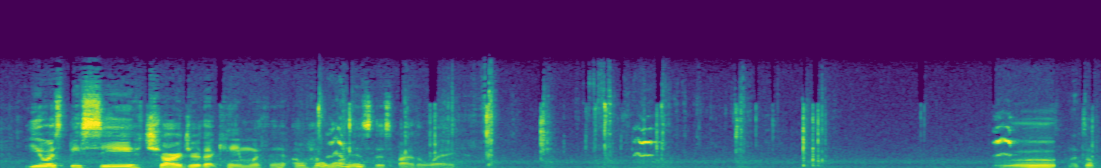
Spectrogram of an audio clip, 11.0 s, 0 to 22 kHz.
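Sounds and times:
bird chirp: 0:03.0 - 0:03.7, 0:06.2 - 0:06.7, 0:09.9 - 0:10.6
cable clicks and rustles: 0:03.2 - 0:08.4, 0:10.8 - 0:11.0.

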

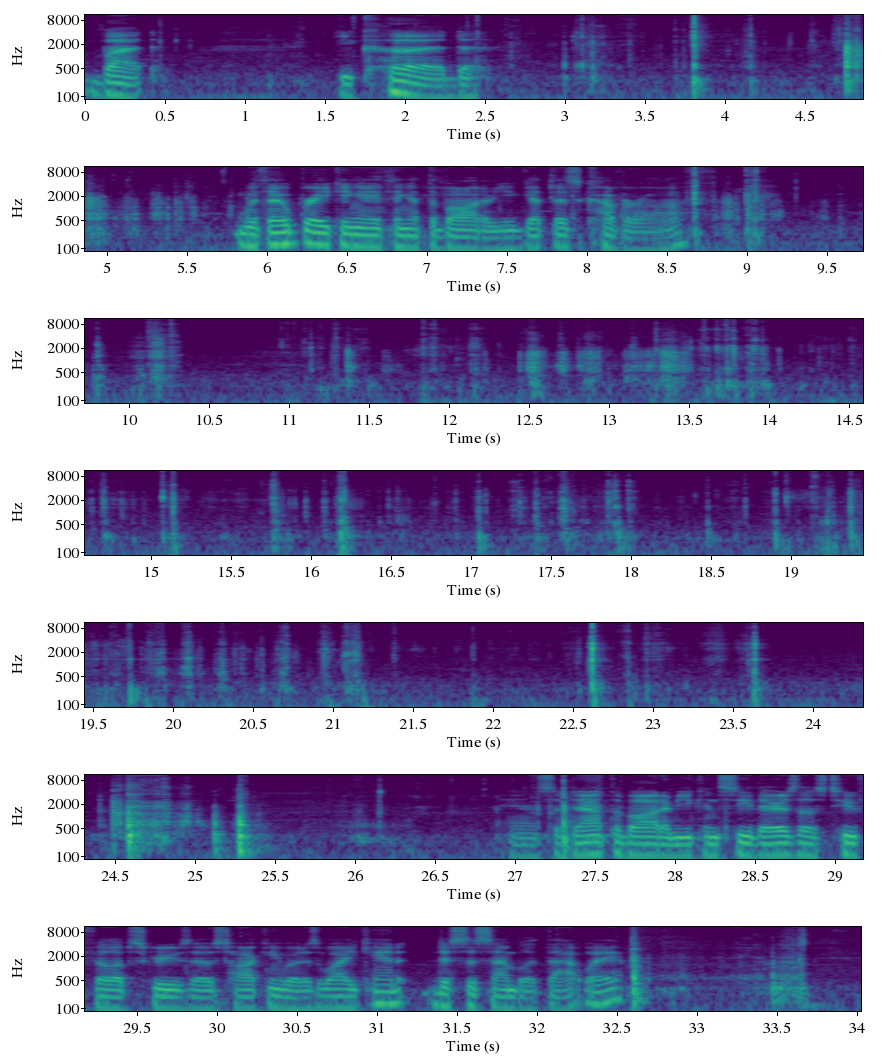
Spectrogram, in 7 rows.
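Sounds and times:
plastic scraping: 0:01.2 - 0:07.2, 0:08.0 - 0:23.7, 0:32.6 - 0:33.9
plastic parts clicking: 0:08.6 - 0:23.7.

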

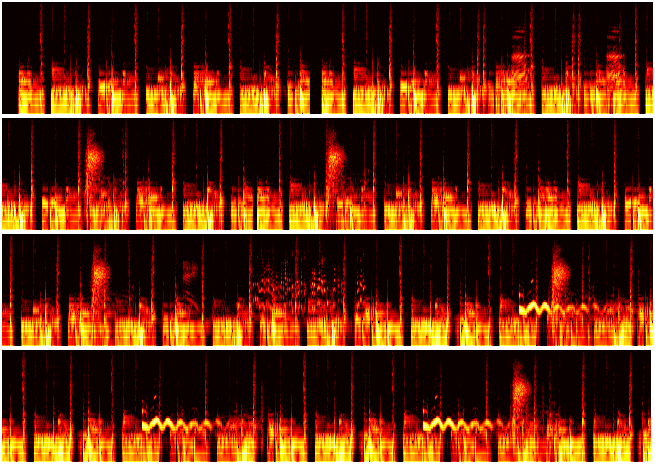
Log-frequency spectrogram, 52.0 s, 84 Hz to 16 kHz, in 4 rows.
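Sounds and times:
background music with beat: 0:00.4 - 0:52.0
warbling comic tone: 0:10.2 - 0:10.6, 0:12.1 - 0:12.5, 0:14.7 - 0:15.3, 0:19.5 - 0:20.3, 0:29.7 - 0:30.0, 0:31.0 - 0:33.4, 0:36.5 - 0:38.3
hissing swoosh: 0:14.6 - 0:15.4, 0:19.5 - 0:20.3, 0:27.8 - 0:28.5, 0:37.0 - 0:37.6, 0:49.2 - 0:49.9
short swish: 0:14.6 - 0:15.5, 0:19.5 - 0:20.4, 0:27.8 - 0:28.6, 0:37.0 - 0:37.8, 0:49.2 - 0:50.0
music with steady beat: 0:49.2 - 0:52.0.

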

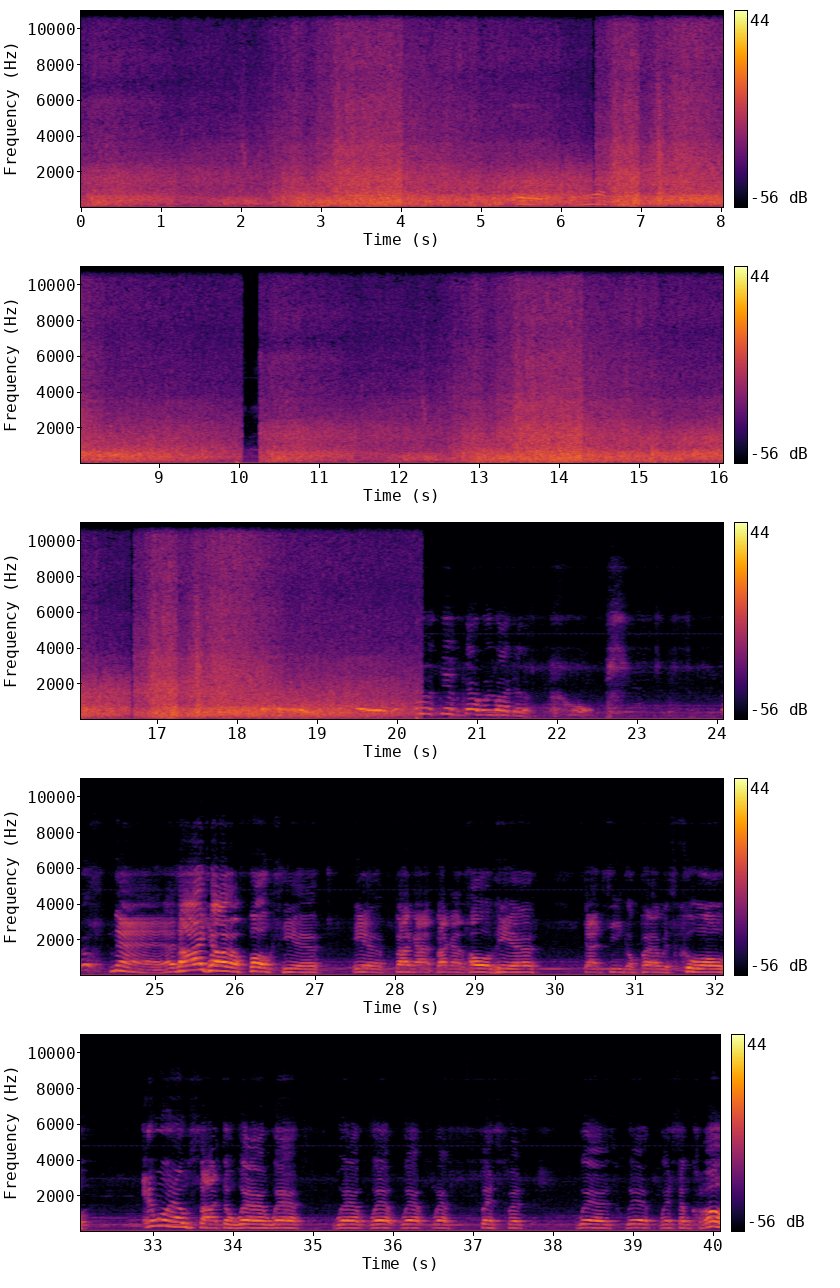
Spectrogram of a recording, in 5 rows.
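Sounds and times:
ocean surf and breaking waves: 0:00.0 - 0:20.3
wind buffeting microphone: 0:00.0 - 0:20.3.

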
